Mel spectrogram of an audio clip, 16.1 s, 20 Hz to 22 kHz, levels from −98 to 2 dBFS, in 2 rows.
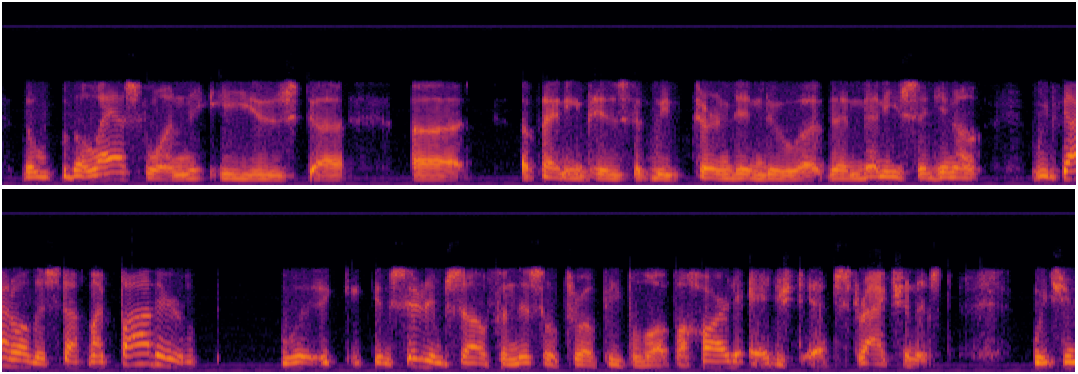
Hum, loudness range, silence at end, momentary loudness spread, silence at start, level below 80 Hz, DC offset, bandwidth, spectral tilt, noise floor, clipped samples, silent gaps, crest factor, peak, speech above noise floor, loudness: none; 2 LU; 0 s; 9 LU; 0.15 s; -74 dBFS; under 0.1%; 13 kHz; -8.5 dB/octave; -65 dBFS; under 0.1%; none; 18 dB; -14 dBFS; 32 dB; -33 LUFS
